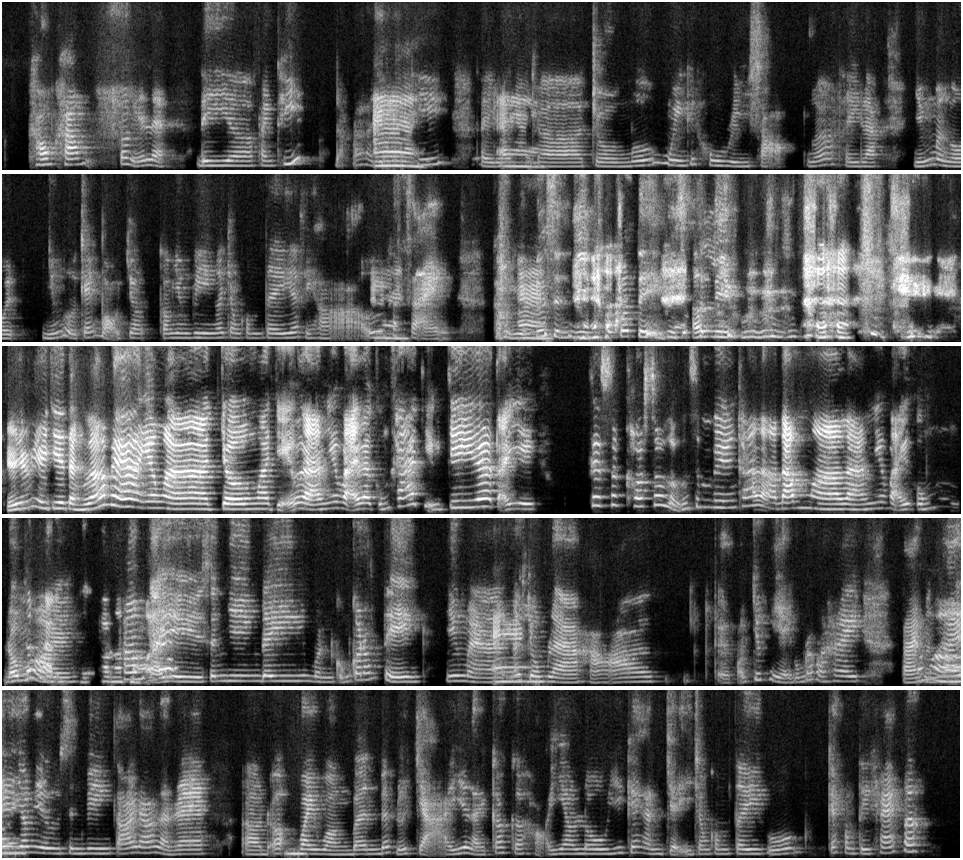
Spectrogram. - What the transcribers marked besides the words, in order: tapping; other background noise; laugh; laughing while speaking: "Kiểu"; laughing while speaking: "còn"; laughing while speaking: "tiền thì sẽ ở lều"; laugh; distorted speech
- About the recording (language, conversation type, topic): Vietnamese, unstructured, Kỷ niệm đáng nhớ nhất của bạn trong một lần cắm trại qua đêm là gì?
